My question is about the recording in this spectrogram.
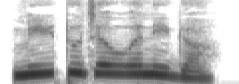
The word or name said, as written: ಮೀಟುಜವ್ವನಿಗ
